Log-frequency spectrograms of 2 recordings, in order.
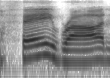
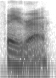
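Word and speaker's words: Feyre: to pronounce her name so fyra okay I just did Fay in my head just to get with it at first I think I was doing like fa but I was like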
